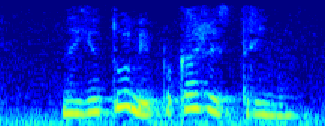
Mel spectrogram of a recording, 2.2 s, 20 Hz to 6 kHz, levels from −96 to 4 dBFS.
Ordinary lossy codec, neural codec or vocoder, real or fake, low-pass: MP3, 24 kbps; vocoder, 22.05 kHz, 80 mel bands, WaveNeXt; fake; 5.4 kHz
